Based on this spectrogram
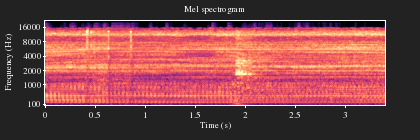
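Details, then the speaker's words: ZX Spectrum on a 9 V Grandstand power supply, TV screen black: a steady buzzing hiss with fast rasping flutter from the TV speaker. The TV is out of tune and needs a retune; the owner suspects the supply gives more volts. "Oh God! I think that's either out of tune. I'll turn you around. That's really not good."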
